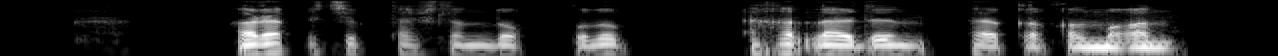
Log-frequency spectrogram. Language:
Uyghur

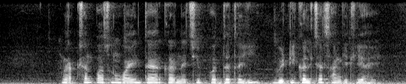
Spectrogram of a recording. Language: Marathi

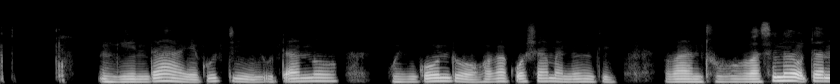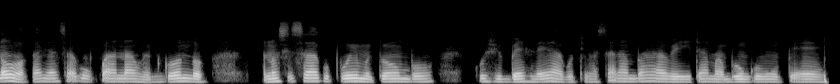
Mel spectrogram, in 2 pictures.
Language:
Ndau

